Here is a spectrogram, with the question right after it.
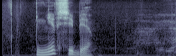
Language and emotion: Russian, neutral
